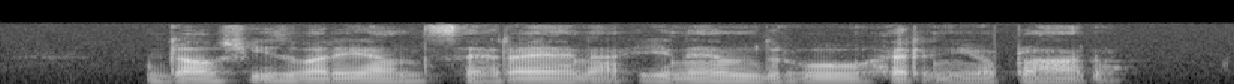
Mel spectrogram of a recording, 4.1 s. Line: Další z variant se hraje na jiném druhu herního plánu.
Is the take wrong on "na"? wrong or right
right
